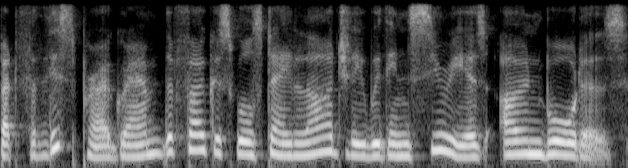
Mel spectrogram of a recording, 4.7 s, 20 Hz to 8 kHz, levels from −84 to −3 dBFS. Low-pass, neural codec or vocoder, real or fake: 7.2 kHz; none; real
